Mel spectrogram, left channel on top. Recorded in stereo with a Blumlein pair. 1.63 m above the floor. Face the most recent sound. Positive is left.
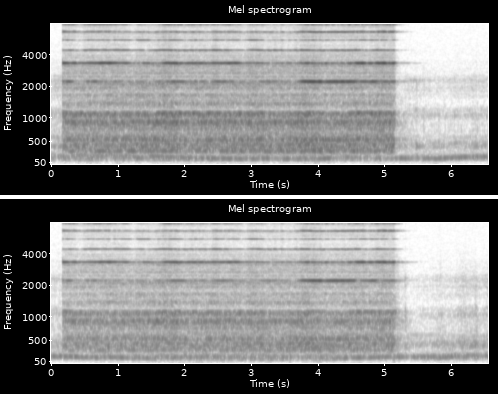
turn(degrees=15)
